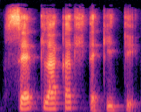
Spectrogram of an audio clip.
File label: se tlakatl tekiti, Náhuatl; un hombre trabaja; a man works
